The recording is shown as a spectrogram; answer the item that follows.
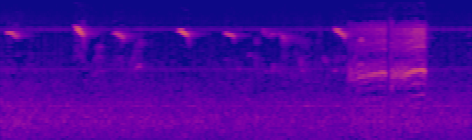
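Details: Young Brown Thrasher, a flightless fledgling found out of its nest while its parents keep feeding it; a series of sharp, high descending peeps roughly every half second, ending in a loud, rasping, noisy burst.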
